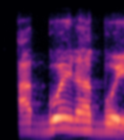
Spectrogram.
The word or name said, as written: Abbuène, abbuène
